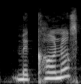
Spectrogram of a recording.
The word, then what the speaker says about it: Mykonos: So, basically, the colors we've reviewed so far, emerald, Mykonos blue.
